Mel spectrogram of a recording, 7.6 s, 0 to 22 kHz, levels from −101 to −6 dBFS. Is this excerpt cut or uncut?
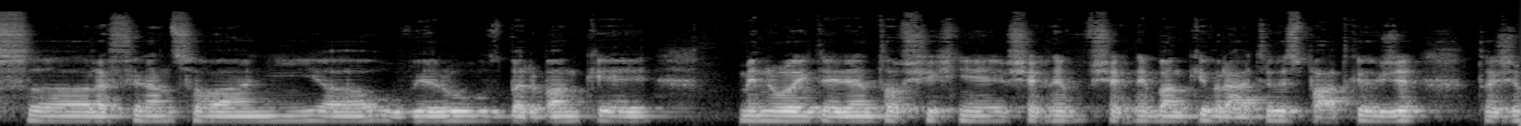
uncut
